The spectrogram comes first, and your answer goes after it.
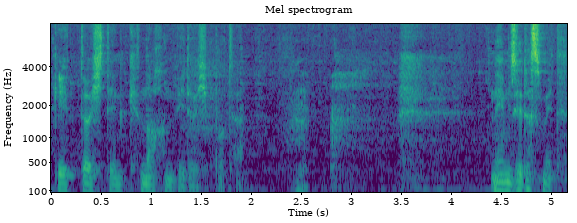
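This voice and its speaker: A man's voice: sits low, a little slow, a bit bright. An actor playing a matter-of-fact male scientist in a radio play, giving instructions in a clinical manner. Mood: clinical, instructive. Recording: noisy, with mechanical device sounds.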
